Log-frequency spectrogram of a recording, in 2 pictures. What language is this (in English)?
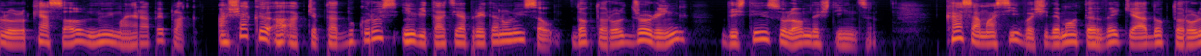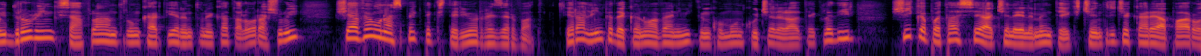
Romanian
